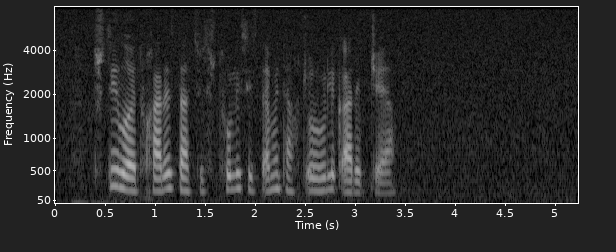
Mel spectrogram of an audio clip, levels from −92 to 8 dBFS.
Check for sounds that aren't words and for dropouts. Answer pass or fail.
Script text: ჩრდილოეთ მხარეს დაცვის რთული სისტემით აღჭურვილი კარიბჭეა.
pass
